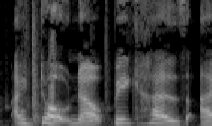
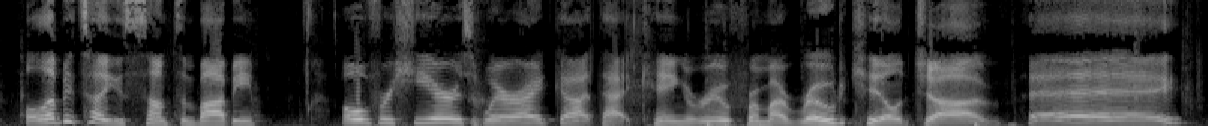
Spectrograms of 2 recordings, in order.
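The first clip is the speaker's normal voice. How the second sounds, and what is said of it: Put-on Southern US accent. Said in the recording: “I don't know why I sound southern ... the accent just came out.”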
